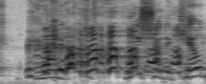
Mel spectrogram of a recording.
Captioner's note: laughs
